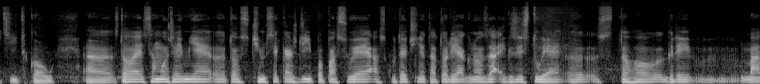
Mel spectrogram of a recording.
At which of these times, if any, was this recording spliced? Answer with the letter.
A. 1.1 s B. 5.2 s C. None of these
A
